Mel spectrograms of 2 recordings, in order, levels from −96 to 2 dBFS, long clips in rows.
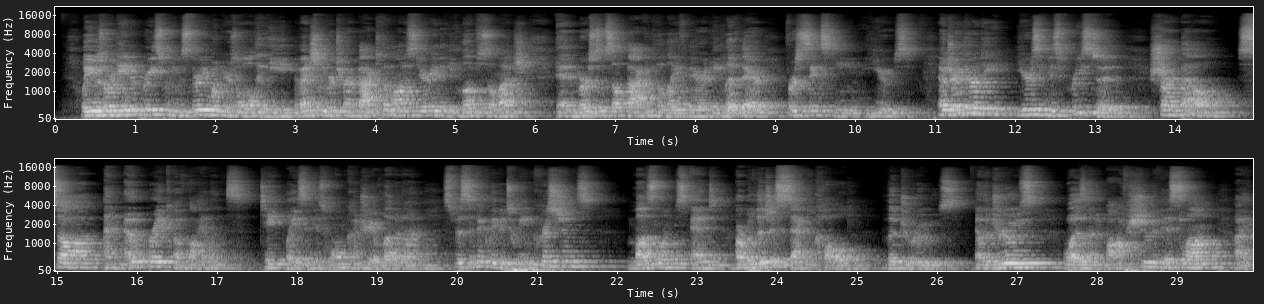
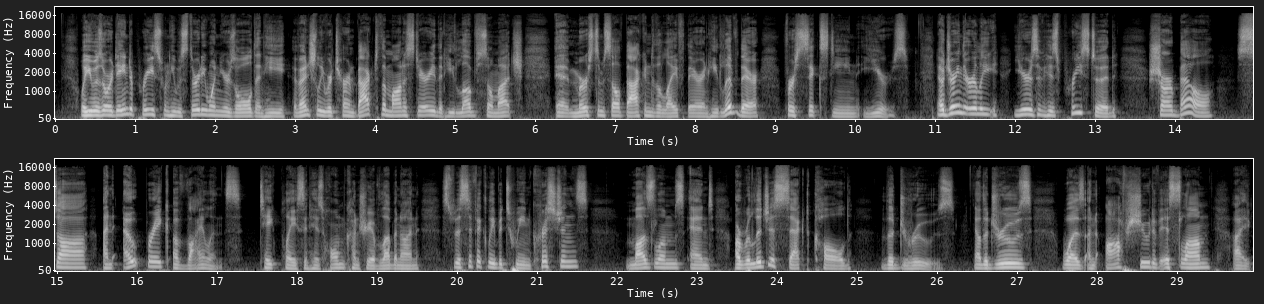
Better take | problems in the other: second | room echo; noticeable; dies away in 0.8 s // off-mic speech; far

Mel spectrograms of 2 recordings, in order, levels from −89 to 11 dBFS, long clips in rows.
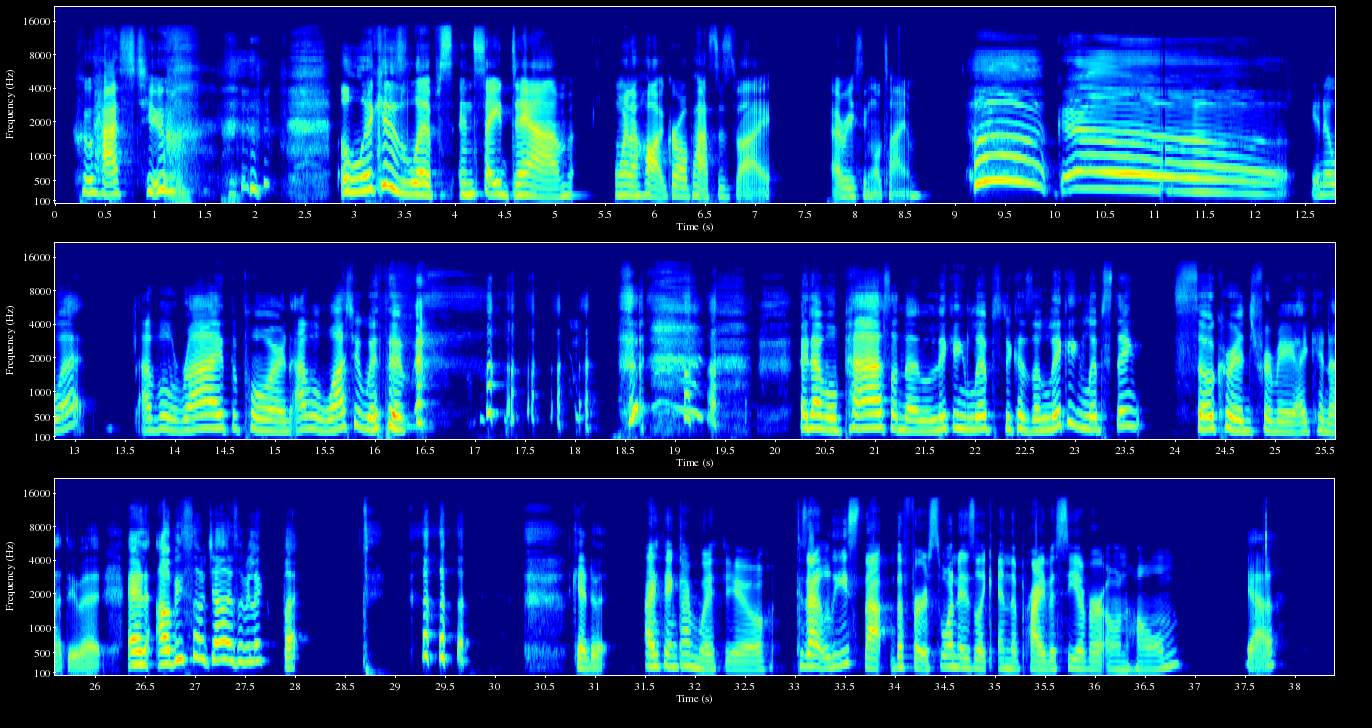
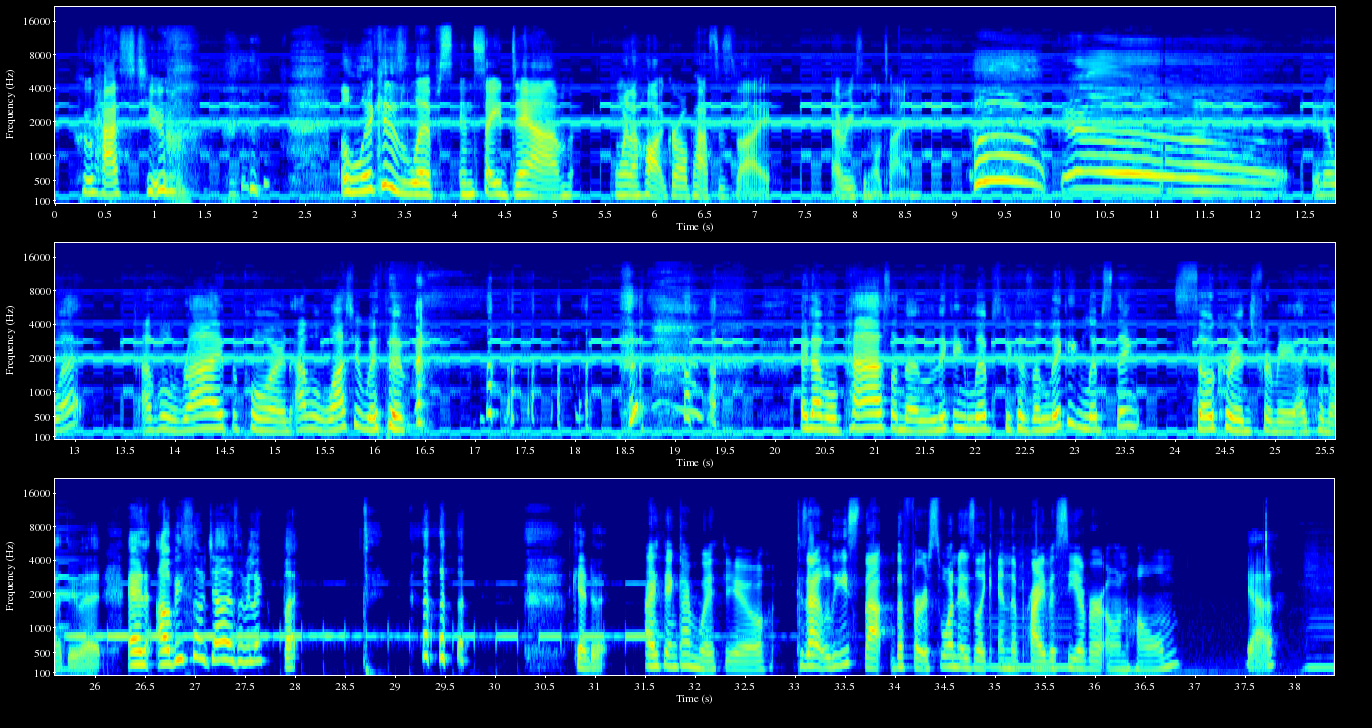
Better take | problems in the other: first | alarms or sirens; noticeable; throughout; 15 dB below the speech

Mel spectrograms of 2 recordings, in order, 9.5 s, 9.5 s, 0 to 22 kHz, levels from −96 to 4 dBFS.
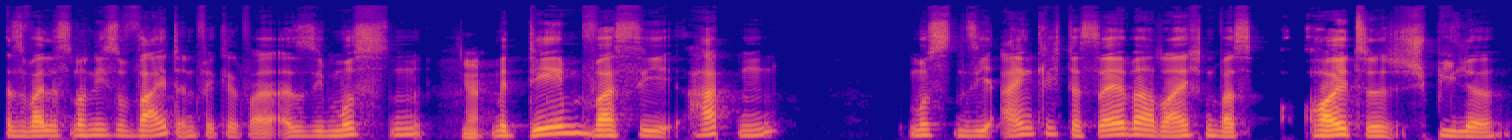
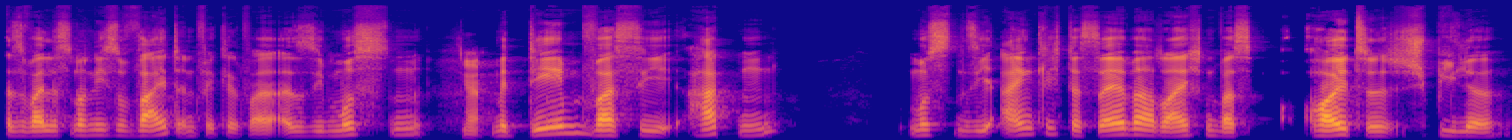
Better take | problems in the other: first | thin; very; fading below 400 Hz

